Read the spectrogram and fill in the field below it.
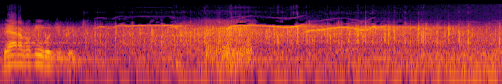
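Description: People in a large crowd whistle shrilly.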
